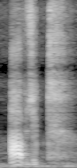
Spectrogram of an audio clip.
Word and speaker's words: object: object는 액센트가 object 이런 식으로 앞에 오면은 물체, 목적, 그릇의 명사가 되고 액센트가 object 이런 식으로 뒤로 가면 동사로 반대하다는 뜻이 됩니다. 여기서는 명사로 쓰였으니까 object 이렇게 발음해야 되겠죠.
